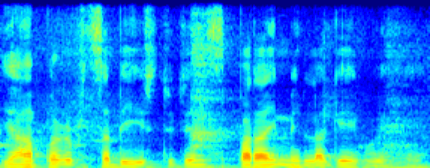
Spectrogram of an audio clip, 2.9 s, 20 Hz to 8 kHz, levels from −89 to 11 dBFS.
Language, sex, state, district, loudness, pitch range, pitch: Hindi, male, Arunachal Pradesh, Papum Pare, -22 LUFS, 95-110 Hz, 105 Hz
